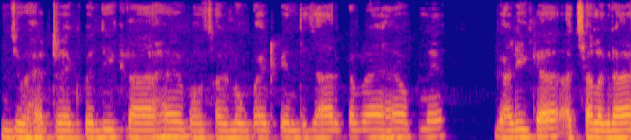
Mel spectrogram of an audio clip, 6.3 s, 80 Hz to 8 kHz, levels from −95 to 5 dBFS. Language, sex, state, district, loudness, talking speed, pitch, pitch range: Hindi, male, Bihar, Purnia, -20 LUFS, 225 wpm, 150 Hz, 150-155 Hz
